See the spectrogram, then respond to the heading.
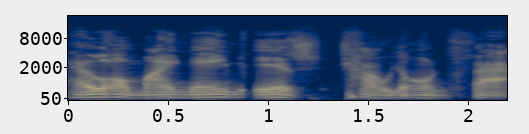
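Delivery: exaggerated careful English, put on. Retelling an interview by doing a Chow Yun-fat impression with overpronounced English. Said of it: "Chinese people overpronounce their English".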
